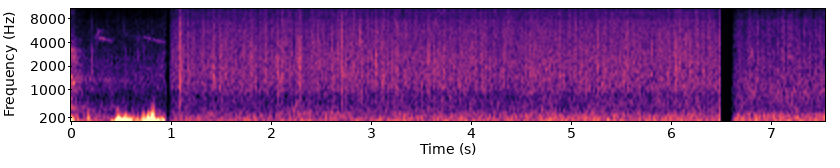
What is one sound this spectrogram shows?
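Wind blows softly against a tent.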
